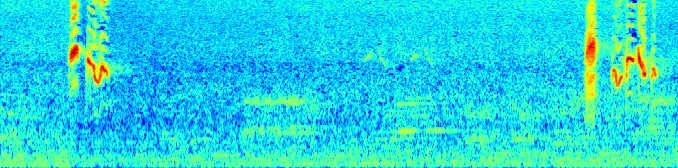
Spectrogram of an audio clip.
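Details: Sooty-headed bulbul (Pycnonotus aurigaster) giving two brief, bright phrases of a few quick chirpy notes each, separated by about four seconds of near silence.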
